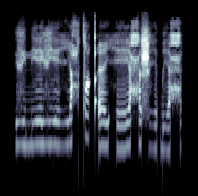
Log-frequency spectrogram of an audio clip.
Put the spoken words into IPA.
vʲ ə mʲ eː vʲ eː ɦ i ħ tˤ e qʼ iː h eː ħ ə ʂ ɦ ɪ ɓ ɪ ħ

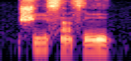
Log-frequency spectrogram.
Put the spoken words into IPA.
ʃ i˦ sʰ ã˨ s ĩ˦

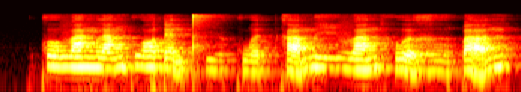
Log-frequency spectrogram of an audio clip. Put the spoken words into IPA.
k o˧ v a˧ ŋ l a˨˦ ŋ k w ɔ˧ ɗ ɛ̰˧˨ n t̪ʰ i̤˨˩ ə̯ k w ə˨˩ t̚ k a̰˧˥ m ɣ i˧ v a˨˦ n h ṵ˧˨ ə̯ ɣ ə̤ː˨˩ ɓ a̰˧˥ n

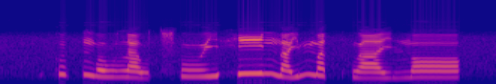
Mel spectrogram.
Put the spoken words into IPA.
k ʊ˥ k̚ ŋ o˨ w l ɐ˨˩ w t͡sʰ uː˨˧ j h iː˥ n̪ ɐ˨˥ j m ɐ˥ t̚ kʷ aː˨ j n̪ ɔː˧

